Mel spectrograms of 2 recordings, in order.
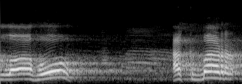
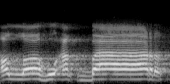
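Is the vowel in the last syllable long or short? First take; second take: short; long. First: The last syllable has a short vowel. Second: The last syllable has a drawn-out long vowel. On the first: God is the greatest. The speaker calls it right. "Bacanya apa? Allahu Akbar" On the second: It changes the meaning to a drum. The speaker calls it wrong. "tetap aja panjang, salah"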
